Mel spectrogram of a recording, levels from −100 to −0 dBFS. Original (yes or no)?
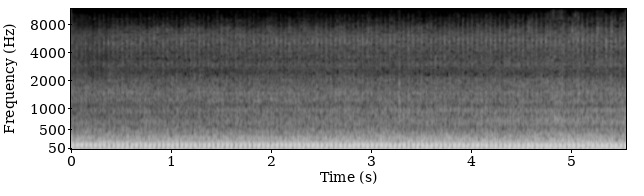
yes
